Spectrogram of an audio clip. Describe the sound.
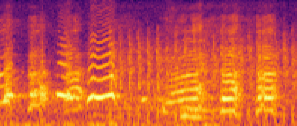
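A voice mimics a bomb blast with a loud, sputtering, rumbling noise that wobbles up and down in pitch and sustains in a few bursts for about two seconds.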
